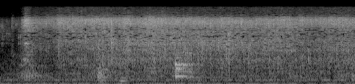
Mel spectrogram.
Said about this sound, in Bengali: কাঁচা লঙ্কাগুলো ফাটিয়ে দিয়েছি তবুও ফাটবে কাঁচা লঙ্কা তেলে দিলেই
